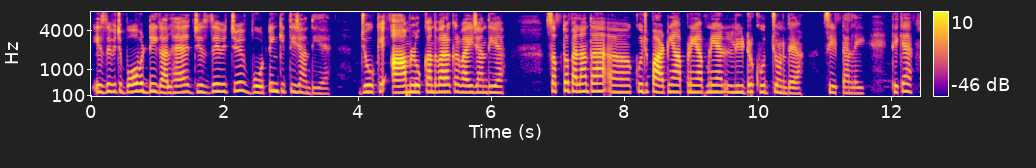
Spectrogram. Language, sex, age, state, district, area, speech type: Punjabi, female, 18-30, Punjab, Ludhiana, urban, spontaneous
